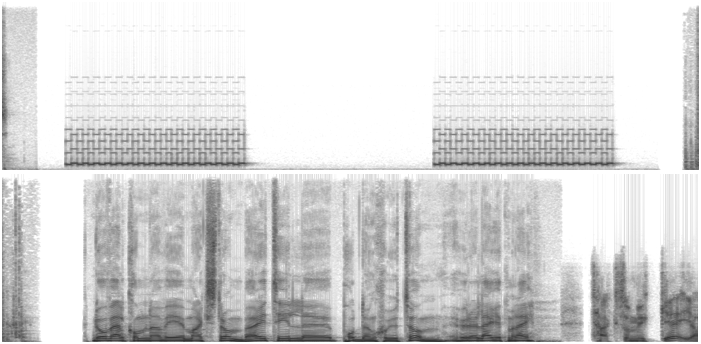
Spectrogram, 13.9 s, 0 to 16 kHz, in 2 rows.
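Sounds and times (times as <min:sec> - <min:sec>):
telephone ringback tone during an outgoing call: 0:00.6 - 0:02.6, 0:04.3 - 0:06.2
speech: 0:07.9 - 0:13.9.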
